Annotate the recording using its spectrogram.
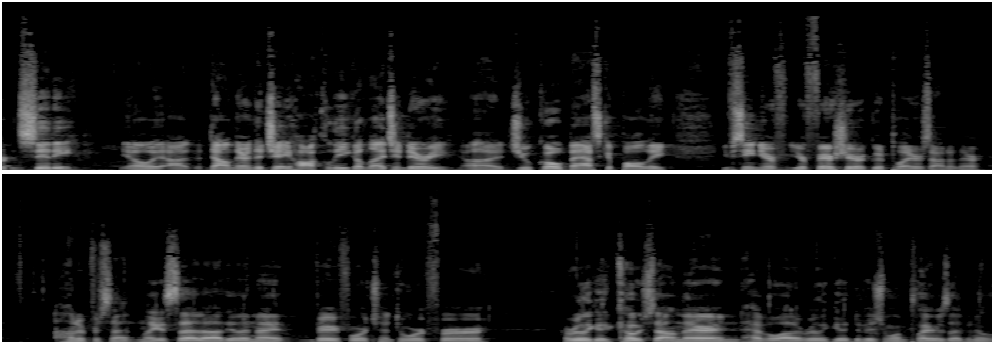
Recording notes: live from RJs Pub in Rochester Hills!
